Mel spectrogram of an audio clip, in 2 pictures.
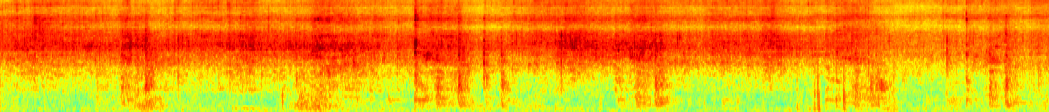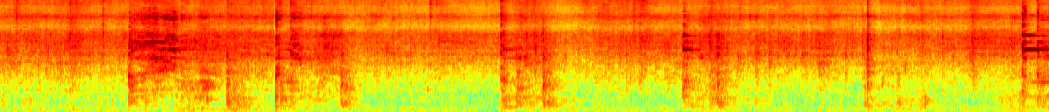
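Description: Meat curry with spices being stirred in a pan during home Bengali cooking: repeated scraping strokes of a spoon against the pan over a continuous sizzle, with occasional light metallic clinks, close and fairly loud.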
